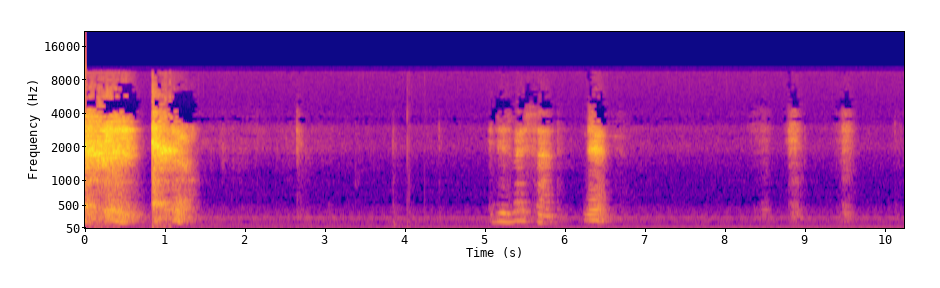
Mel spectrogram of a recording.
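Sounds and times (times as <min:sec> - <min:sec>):
person letting out a rough raspy cough: 0:00.0 - 0:01.4
person clearing throat harshly: 0:00.0 - 0:01.5
speech: 0:05.2 - 0:06.6.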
